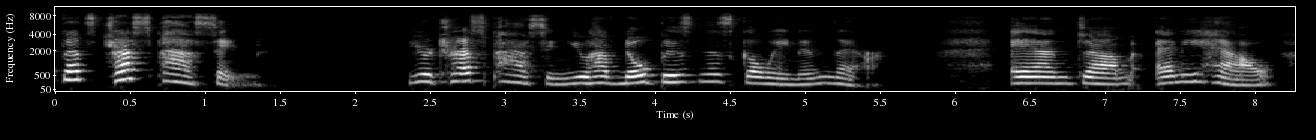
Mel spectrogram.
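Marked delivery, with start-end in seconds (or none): 0.0-5.5 mock-stern neighbor confronting a trespasser; retold scolding. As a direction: tell him off, then calm down. Retelling telling off a trespasser.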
